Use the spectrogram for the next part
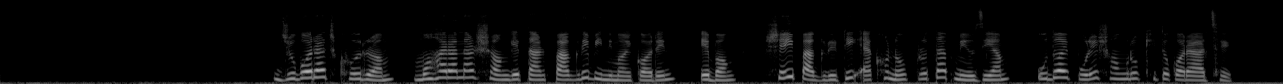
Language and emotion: Bengali, neutral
